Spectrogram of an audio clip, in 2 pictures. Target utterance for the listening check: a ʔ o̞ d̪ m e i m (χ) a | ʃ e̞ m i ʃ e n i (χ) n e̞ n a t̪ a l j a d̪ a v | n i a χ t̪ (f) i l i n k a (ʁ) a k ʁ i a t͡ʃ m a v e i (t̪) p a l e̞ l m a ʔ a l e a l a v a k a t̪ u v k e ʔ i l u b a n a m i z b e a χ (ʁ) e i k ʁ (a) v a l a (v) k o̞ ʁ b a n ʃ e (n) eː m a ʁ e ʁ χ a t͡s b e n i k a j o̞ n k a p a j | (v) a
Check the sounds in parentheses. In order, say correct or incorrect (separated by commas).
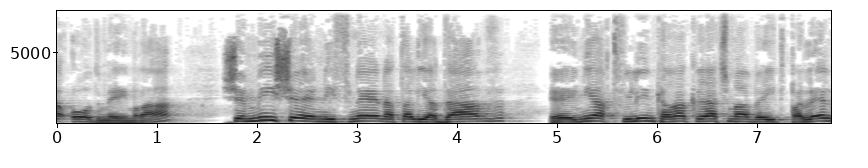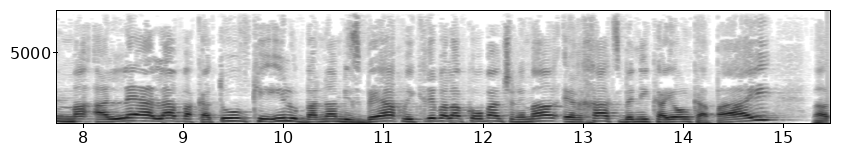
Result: incorrect, incorrect, correct, correct, correct, incorrect, incorrect, correct, correct, correct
